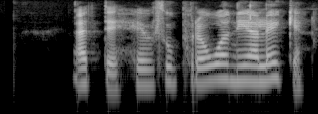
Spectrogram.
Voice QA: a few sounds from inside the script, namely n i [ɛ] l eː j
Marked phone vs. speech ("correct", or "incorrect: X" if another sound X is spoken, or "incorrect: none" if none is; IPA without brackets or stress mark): incorrect: a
